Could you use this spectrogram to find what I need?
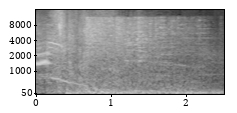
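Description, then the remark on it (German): A forceful gunshot impact bursts out loudly as the shot hits with full force, followed by a sustained crashing roar with shattering debris and falling, whistling tones as a coffin is destroyed. No voices are heard. “Der Schuss schlug mit voller Wucht ein.”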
